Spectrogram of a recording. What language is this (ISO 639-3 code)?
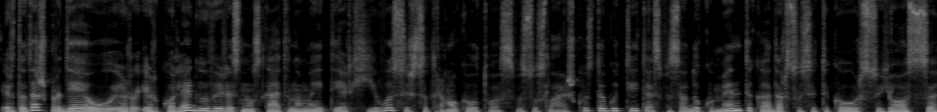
lit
